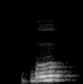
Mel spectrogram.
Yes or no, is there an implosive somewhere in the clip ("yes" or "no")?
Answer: yes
